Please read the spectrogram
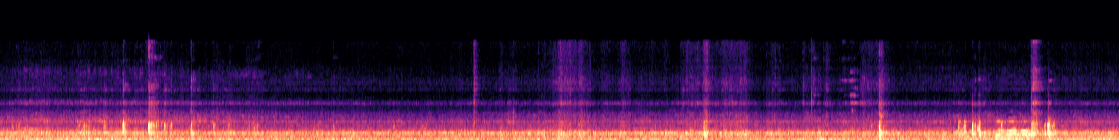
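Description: Scattered clicks and knocks of hard plastic swing-car parts being handled and fitted, then a quick run of ringing metal clinks near the end as a spanner is put to a nut, over a steady background hiss.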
